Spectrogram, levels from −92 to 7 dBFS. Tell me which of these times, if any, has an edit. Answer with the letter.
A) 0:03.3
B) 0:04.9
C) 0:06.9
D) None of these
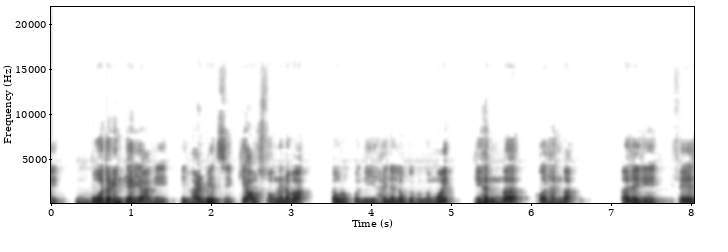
B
